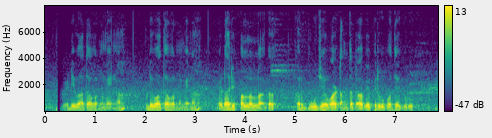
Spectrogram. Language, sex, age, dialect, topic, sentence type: Telugu, male, 18-24, Utterandhra, agriculture, statement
